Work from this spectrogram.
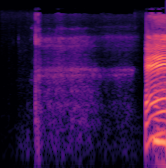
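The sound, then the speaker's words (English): A single deep breath, a faint, airy rush lasting about a second and a half, followed by a voice starting to speak. “The point of it is just for you to relax. Relax. Sorry. Take a deep breath.”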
